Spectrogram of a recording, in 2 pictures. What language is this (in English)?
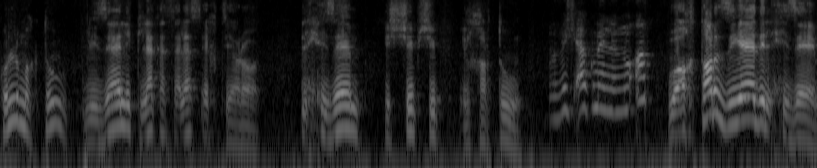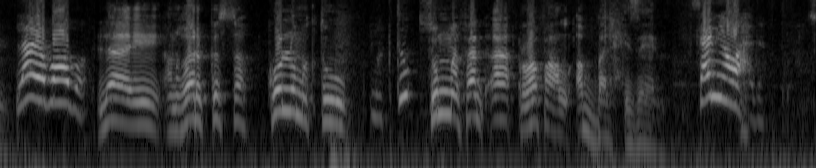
Arabic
